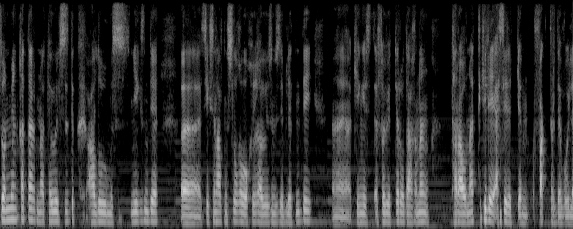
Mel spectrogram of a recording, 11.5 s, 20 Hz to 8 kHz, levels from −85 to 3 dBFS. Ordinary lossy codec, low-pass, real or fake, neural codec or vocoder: none; none; real; none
